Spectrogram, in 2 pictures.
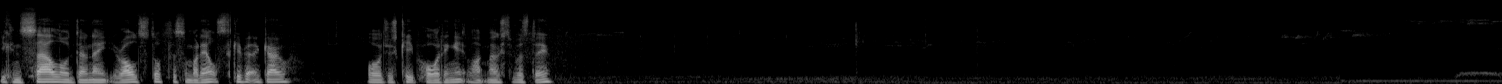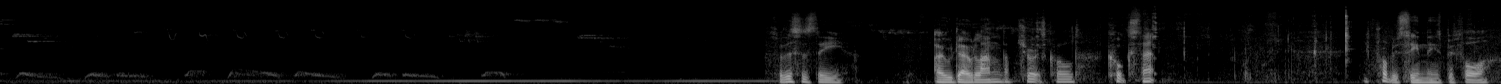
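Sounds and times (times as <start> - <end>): faint low hum: 0.0 - 30.0
small birds chirping: 1.9 - 30.0
bird calling falling notes: 13.3 - 25.7.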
